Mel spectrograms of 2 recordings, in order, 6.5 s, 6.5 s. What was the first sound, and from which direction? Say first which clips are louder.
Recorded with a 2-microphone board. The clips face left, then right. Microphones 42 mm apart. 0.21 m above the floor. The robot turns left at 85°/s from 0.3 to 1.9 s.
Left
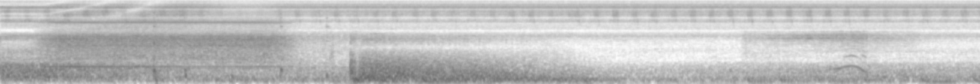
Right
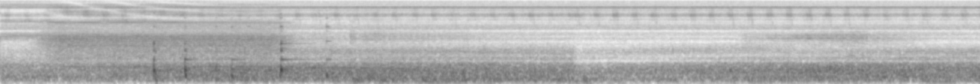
An insect: left 3 dB; 25° left.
